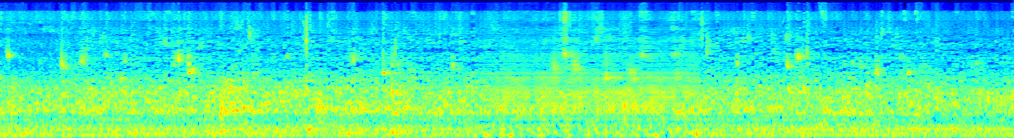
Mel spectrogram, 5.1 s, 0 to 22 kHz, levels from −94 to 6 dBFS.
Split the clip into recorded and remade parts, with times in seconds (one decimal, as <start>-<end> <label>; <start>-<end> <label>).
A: 0.0-2.4 recorded; 2.4-3.5 remade; 3.5-5.1 recorded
